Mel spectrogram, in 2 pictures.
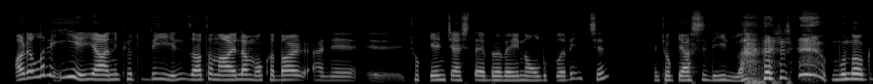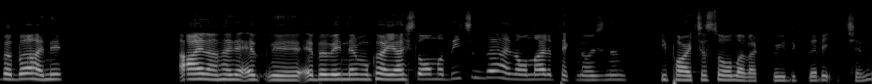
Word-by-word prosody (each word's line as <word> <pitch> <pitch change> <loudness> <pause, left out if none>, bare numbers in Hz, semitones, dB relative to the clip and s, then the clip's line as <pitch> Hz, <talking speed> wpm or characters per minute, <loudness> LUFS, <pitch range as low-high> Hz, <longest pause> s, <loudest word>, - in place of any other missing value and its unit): Araları 320 - +1
iyi, 335 - 0
yani, 225 -1 +3
kötü 245 -1 -10
değil. 245 -2 -5
Zaten 225 +1 0
ailem 215 +1 +3
o 205 - -3
kadar, 215 0 0
hani, 185 -2 -10
ııı, 435 -2 -18
çok 215 -3 -12
genç 215 +1 -2
yaşta 205 0 -2
ebeveyn 195 0 -1
oldukları 195 +3 -5
için, 275 +3 -7 0.4
hani, 190 - -13
çok 200 0 -5
yaşlı 200 +2 0
değiller. 195 -3 -2 0.8
Bu 235 +3 0
noktada, 245 +1 +4
hani 235 +1 +2 1.2
Aynen. 240 -2 +6
Hani, 230 -1 +2
ev 220 0 +2
ııı, 210 +2 -1 0.3
ebeveynlerim 235 +1 +3
o 225 - -5
kadar 245 -1 +4
yaşlı 230 +1 +2
olmadığı 240 +1 -3
için 295 +2 -10
de, - - -4
hani, 260 -6 -4
onlar 230 0 0
da - - -4
teknolojinin 210 0 -9 0.3
bir 220 - -6
parçası 210 +1 0
olarak 185 -4 -1
büyüdükleri 185 +2 -7
için, 185 +3 -12
220 Hz, 150 wpm, -33 LUFS, 205-240 Hz, 1.2 s, Aynen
